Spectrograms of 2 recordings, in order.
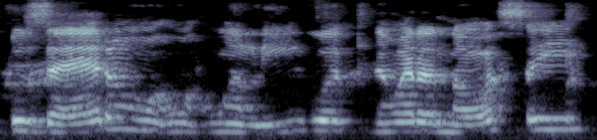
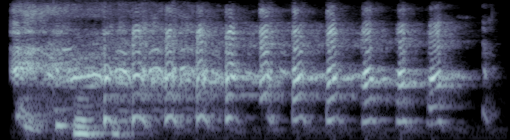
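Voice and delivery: shrieking laugh, real; real laughter; high laughing burst; 13 semitones higher than usual. Real, not acted.

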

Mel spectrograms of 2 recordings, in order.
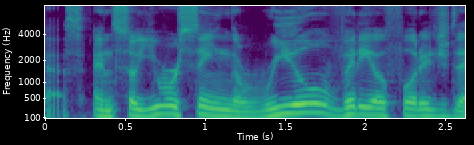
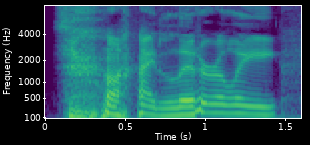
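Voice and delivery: ordinary delivery

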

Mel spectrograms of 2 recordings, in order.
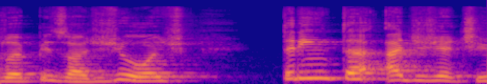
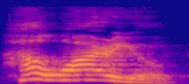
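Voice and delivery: friendly greeting question; 4 semitones higher, 5 dB louder than usual. Retold or imitated. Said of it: "aquela famosa perguntinha".

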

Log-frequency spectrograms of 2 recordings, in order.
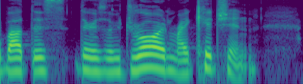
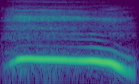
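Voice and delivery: mock dramatic gasp; 8 semitones higher, 8 dB quieter than usual. Reacting to son's complaint.

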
